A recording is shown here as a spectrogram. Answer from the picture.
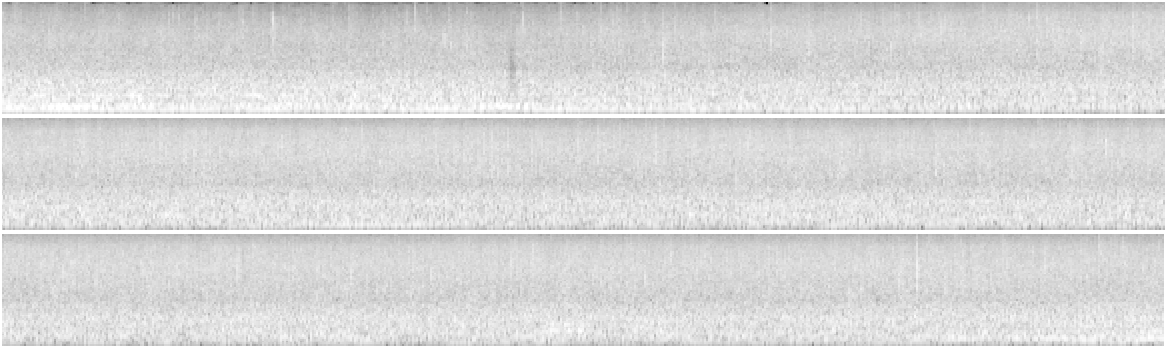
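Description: Steady, dense rain falling, a continuous even hiss of drops. Soft low held musical tones sit under it at first and fade out after about five seconds.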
